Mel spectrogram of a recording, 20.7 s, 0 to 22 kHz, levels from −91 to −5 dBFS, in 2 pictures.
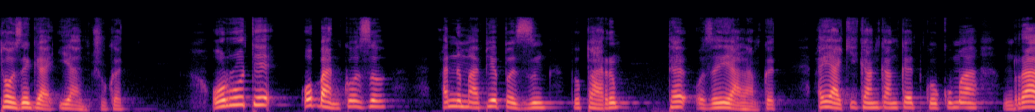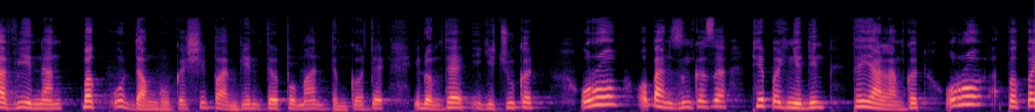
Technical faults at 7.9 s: Dolby Digital compression

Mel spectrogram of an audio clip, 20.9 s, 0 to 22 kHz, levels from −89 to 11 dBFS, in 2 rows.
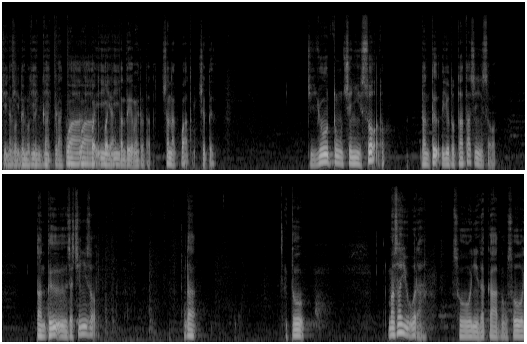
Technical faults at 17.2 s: none

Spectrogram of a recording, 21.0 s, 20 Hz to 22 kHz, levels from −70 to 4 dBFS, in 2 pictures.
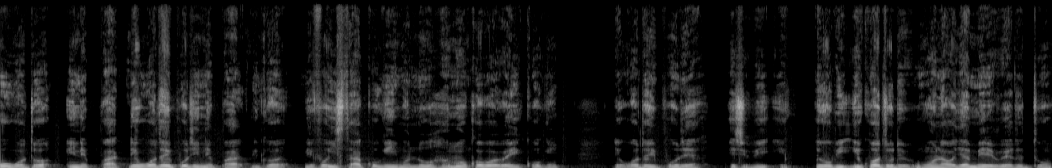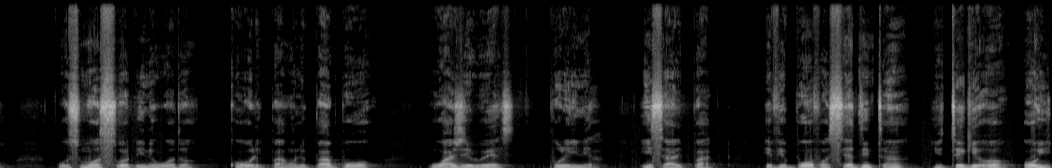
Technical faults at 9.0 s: Wi-Fi interference

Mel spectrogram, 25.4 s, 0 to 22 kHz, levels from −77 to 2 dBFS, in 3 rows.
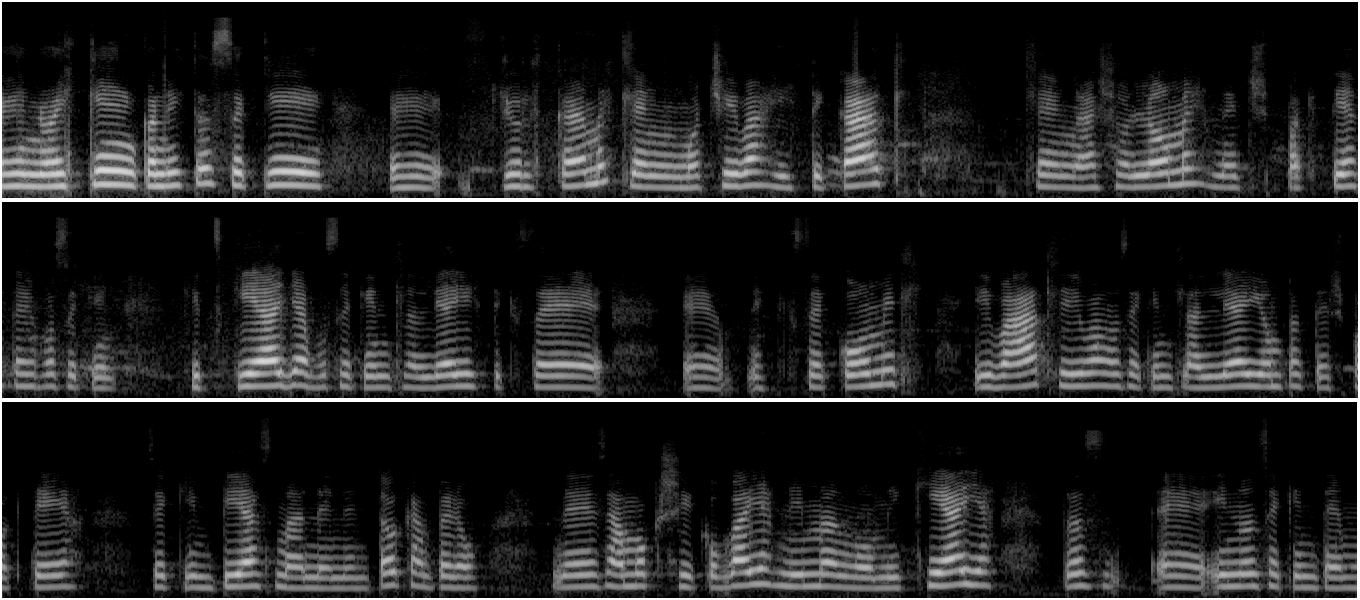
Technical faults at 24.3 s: none

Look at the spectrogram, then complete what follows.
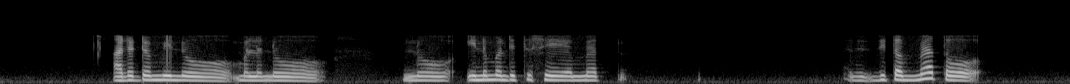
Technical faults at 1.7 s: bit errors on a digital phone line

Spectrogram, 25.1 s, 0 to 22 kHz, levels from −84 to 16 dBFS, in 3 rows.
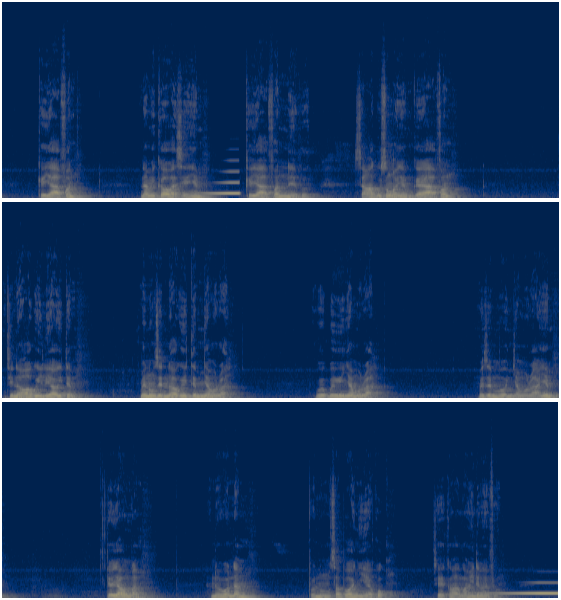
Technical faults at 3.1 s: loudspeaker feedback squeal

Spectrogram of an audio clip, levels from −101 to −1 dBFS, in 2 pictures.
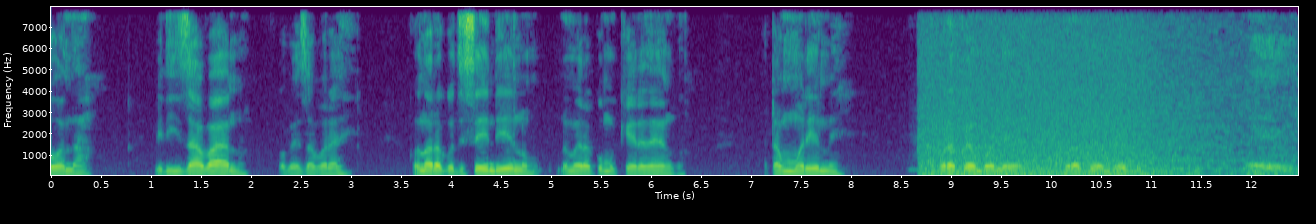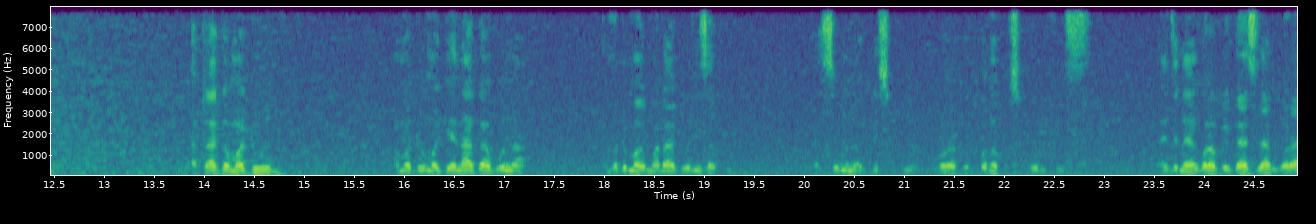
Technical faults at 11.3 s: noise suppressor artifacts; noise suppressor catching up

